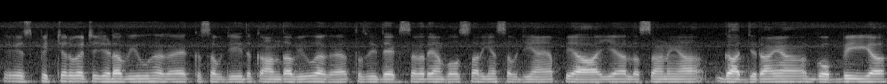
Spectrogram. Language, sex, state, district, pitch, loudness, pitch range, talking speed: Punjabi, female, Punjab, Kapurthala, 125 Hz, -18 LUFS, 120-130 Hz, 190 wpm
